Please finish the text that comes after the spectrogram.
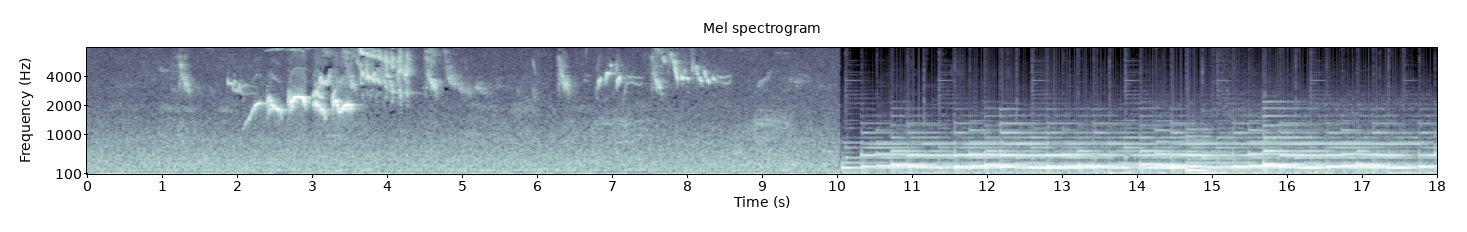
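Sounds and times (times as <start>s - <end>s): steady low hum: 0.0s - 18.0s
birds chirping and singing: 0.8s - 10.0s.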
